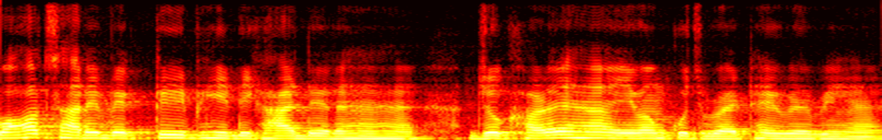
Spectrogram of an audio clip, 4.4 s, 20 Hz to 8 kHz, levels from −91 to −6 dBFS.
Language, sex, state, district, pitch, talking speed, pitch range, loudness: Hindi, male, Jharkhand, Garhwa, 150 Hz, 230 wpm, 135-160 Hz, -16 LUFS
